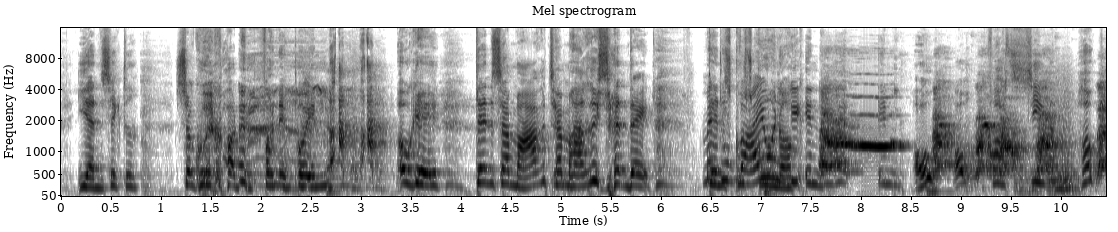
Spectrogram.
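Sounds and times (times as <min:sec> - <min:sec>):
speech: 0:00.2 - 0:10.4
laughter: 0:01.4 - 0:03.5
dog barking and howling: 0:07.5 - 0:10.4.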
